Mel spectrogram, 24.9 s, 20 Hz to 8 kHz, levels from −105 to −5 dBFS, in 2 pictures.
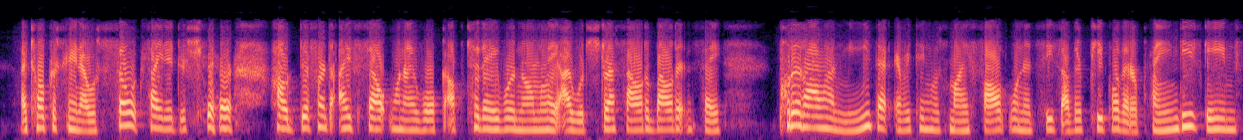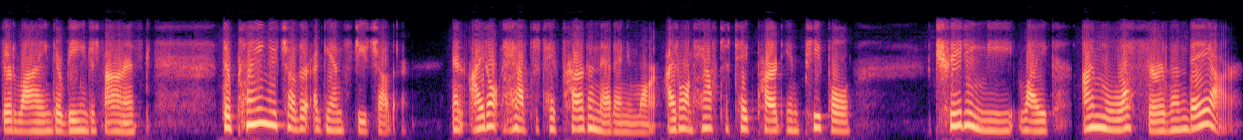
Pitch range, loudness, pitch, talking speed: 160-195 Hz, -21 LUFS, 175 Hz, 205 wpm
